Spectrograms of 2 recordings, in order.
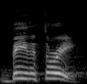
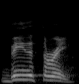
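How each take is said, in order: First: The phrase is said at a louder volume. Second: The phrase is said at a quieter volume.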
